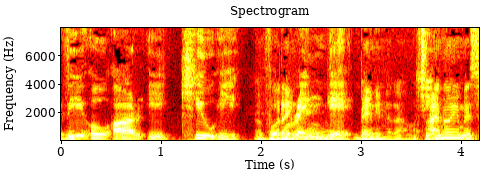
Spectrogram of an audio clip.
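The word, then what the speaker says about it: Voreqe: Can you spell it? Vorenge. V-O-R-E-Q-E. Vorenge Bainimarama.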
